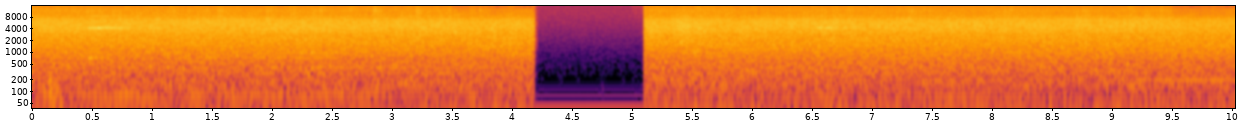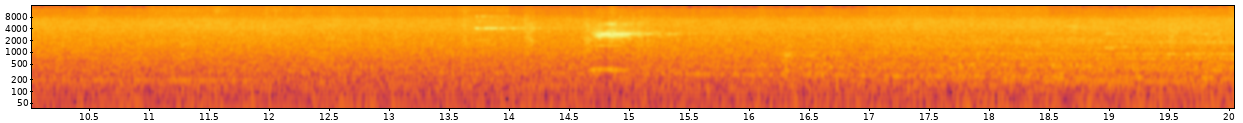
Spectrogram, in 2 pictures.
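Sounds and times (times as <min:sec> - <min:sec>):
electric train running noise: 0:05.2 - 0:20.0.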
